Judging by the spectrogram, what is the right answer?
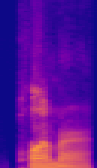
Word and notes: plumber: American English

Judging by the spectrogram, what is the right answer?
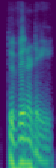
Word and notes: divinity: American English

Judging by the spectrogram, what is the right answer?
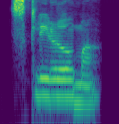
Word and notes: scleroma: Indian

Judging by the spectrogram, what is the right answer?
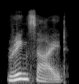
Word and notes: ringside: Indian

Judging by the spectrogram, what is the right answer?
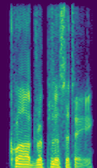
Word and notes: quadruplicity: British English

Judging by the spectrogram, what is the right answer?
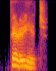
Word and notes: ferriage: Indian

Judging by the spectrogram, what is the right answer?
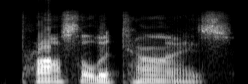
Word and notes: proselytize: American English

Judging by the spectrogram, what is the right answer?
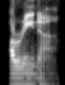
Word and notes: arena: American English

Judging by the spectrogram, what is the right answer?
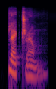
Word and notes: plectrum: Indian

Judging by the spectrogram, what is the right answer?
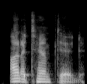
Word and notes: Unattempted: American English

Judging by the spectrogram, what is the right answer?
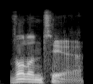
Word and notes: volunteer: British English

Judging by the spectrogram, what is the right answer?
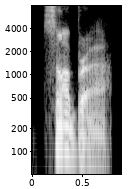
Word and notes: sabra: British English

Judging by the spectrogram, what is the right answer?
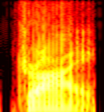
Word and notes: dry: American English

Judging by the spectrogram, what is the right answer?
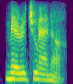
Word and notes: marijuana: Indian

